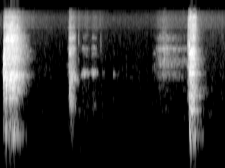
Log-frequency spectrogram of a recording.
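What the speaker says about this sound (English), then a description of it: "This dog coughing in my face" A dog's harsh, hacking coughs close by: a loud burst, a second shorter one with a few small wheezy hitches, then another loud cough after a pause.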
